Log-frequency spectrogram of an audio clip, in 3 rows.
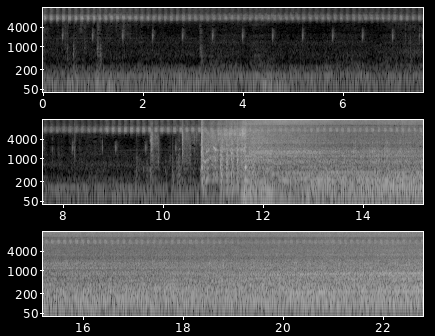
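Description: Faint crickets chirping in a steady rhythm, about two to three chirps a second. About eleven seconds in, the Volvo XC90's engine starts with its newly replaced PCV valve and settles into a steady idle.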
